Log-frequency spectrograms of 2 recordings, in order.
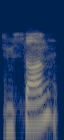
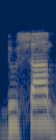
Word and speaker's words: Dusan: information with your community uh my name is dusan that's how you pronounce correctly but you know uh when it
